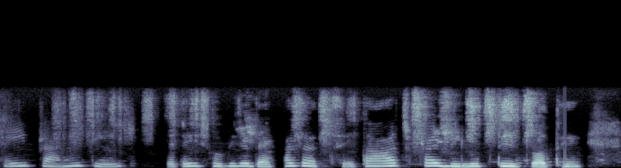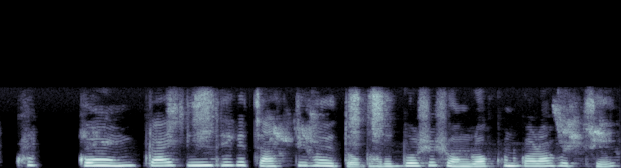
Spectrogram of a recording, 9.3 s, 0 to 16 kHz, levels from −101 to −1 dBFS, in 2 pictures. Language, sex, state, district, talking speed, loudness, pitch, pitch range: Bengali, female, West Bengal, Kolkata, 150 wpm, -24 LUFS, 240 Hz, 220-265 Hz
